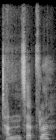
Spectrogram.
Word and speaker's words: Tannenzäpfle: Can you say the full name of Rothaus Pils in correct pronunciation for us? You mean the Tannenzäpfle?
